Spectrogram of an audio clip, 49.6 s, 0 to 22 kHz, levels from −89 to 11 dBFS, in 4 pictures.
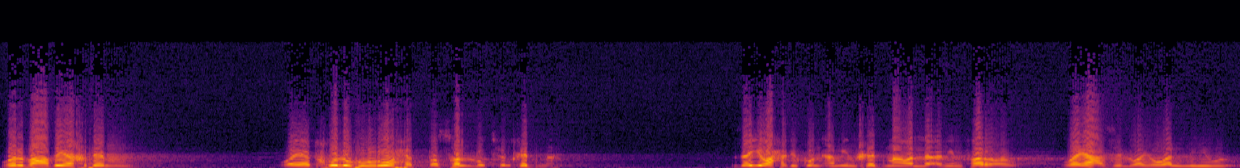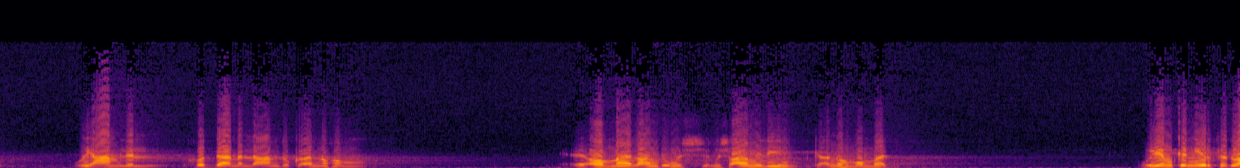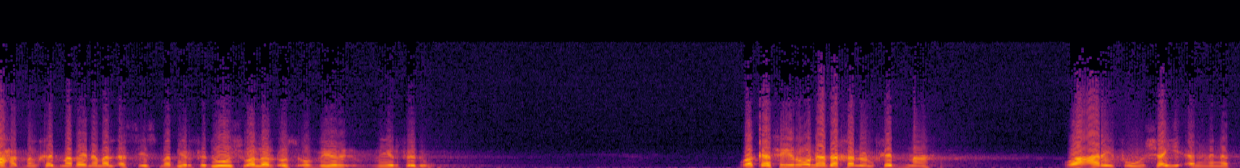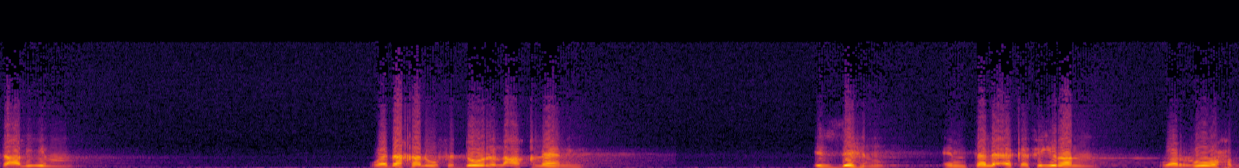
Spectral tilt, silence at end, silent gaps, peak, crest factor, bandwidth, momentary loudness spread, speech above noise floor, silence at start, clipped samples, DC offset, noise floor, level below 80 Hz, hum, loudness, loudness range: -5 dB/octave; 0.05 s; none; 0 dBFS; 18 dB; 13 kHz; 14 LU; 44 dB; 0.05 s; under 0.1%; under 0.1%; -60 dBFS; -44 dBFS; none; -16 LUFS; 7 LU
